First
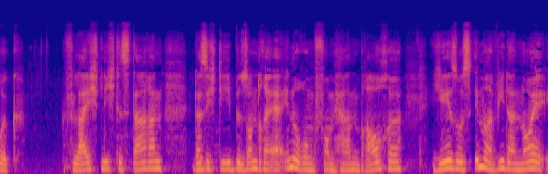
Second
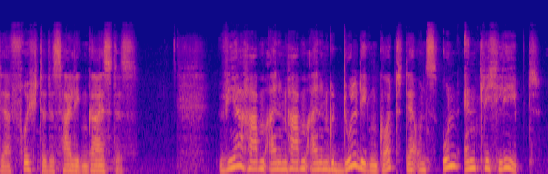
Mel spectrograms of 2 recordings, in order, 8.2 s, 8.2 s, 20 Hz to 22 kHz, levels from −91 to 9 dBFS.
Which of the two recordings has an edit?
second; 1 cut; at 4.3 s

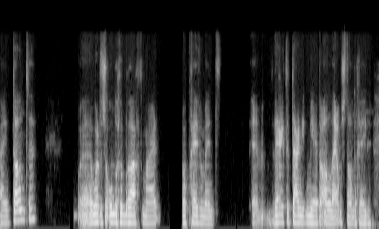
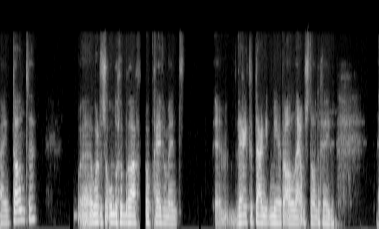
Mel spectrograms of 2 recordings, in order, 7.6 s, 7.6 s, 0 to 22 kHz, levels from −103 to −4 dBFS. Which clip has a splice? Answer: second; 1 cut; at 2.8 s

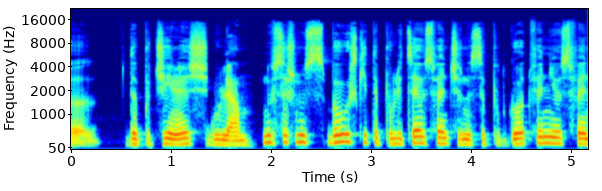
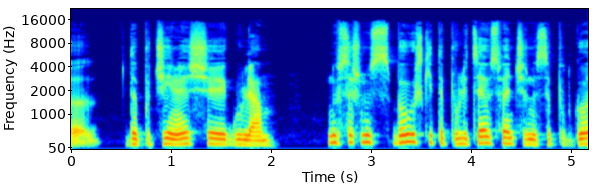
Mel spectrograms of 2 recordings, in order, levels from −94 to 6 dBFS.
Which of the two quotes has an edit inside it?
first; 2 cuts; at 1.3 s, 1.8 s

